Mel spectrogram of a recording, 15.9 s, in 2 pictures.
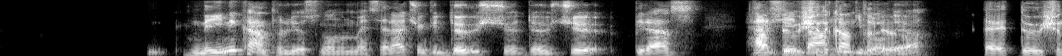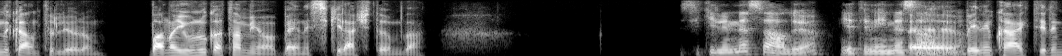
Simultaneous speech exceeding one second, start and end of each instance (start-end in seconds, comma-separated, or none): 5.6-6.9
